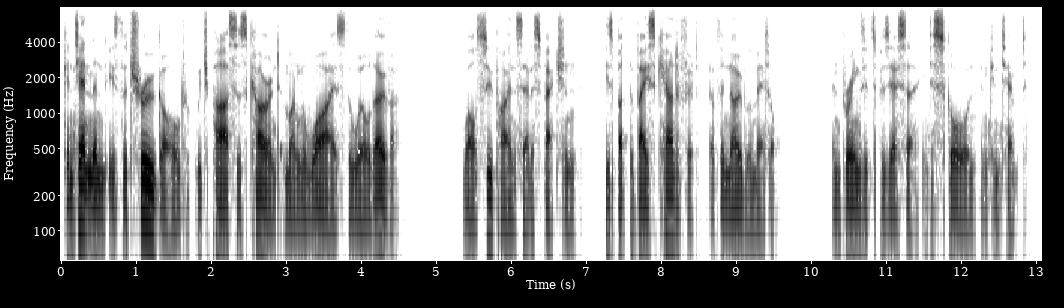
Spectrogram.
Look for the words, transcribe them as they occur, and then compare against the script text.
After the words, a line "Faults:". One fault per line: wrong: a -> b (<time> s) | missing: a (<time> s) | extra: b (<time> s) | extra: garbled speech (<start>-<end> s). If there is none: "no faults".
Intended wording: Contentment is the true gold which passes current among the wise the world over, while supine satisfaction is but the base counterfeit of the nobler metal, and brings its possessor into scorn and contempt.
Contentment is the true gold which passes current among the wise the world over, while supine satisfaction is but the base counterfeit of the nobler metal, and brings its possessor into scorn and contempt.
Faults:
no faults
